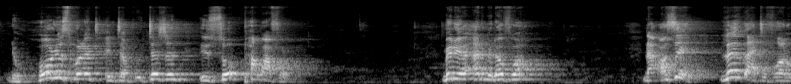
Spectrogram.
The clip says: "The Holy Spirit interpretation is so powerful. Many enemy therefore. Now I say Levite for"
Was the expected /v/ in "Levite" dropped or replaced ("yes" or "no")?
yes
